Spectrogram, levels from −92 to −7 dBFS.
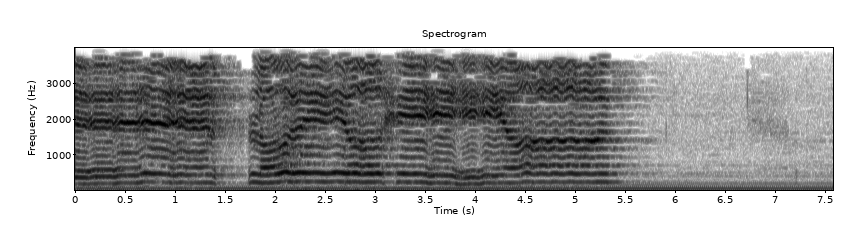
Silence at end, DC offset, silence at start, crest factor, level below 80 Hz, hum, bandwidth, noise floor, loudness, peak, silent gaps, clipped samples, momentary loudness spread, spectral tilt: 0 s; 2%; 0 s; 12 dB; -32 dBFS; 50 Hz at -30 dBFS; 4 kHz; -33 dBFS; -8 LUFS; 0 dBFS; none; under 0.1%; 7 LU; -6 dB/octave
